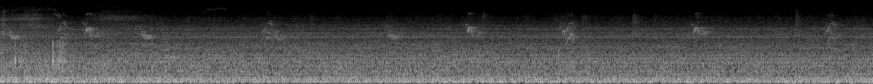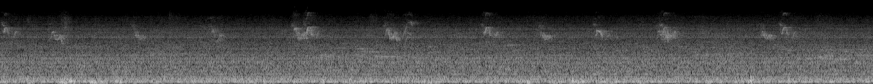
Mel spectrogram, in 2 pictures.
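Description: A bird chirps short, high notes about once or twice a second over a steady low background hum.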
